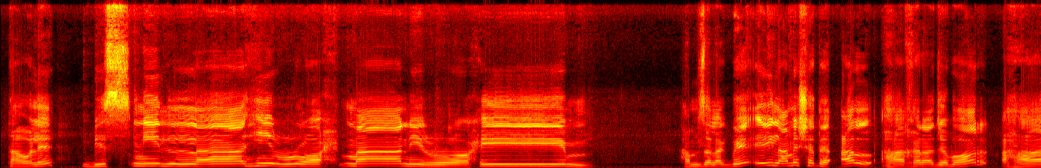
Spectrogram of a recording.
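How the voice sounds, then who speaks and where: A man from Bangladesh, teaching Quran recitation step by step, drawing out each syllable slowly and then explaining briskly. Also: high voice, no echo. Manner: slow drawn-out recitation between brisk explanations.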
